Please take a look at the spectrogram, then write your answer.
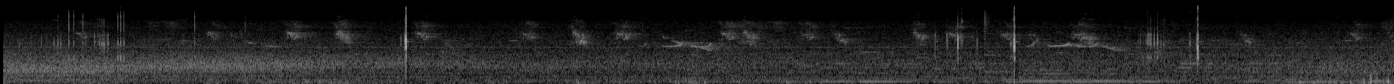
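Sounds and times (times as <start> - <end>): steady outdoor hiss: 0.0 - 13.9
small birds chirping: 0.2 - 13.9.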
